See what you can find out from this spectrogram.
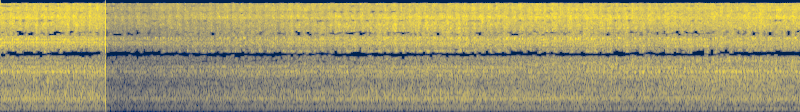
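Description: Steady idle with a faint, fairly regular tapping of about three per second over the engine hum; the source is unclear.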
